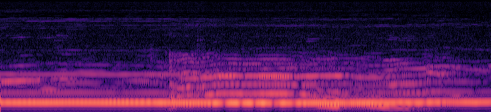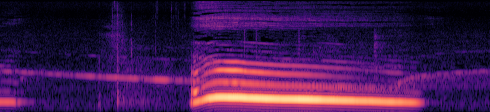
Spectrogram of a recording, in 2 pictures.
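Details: A female Alaskan Malamute, trying to howl along to videos of other malamutes, howls twice: first a long, level, slightly wavering note, then a stronger howl that starts high and slowly falls; a person speaks faintly afterward.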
